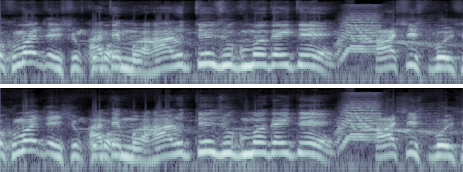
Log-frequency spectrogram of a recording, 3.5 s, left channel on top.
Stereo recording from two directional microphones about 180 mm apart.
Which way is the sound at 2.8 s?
15° right (ahead or behind).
